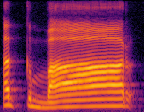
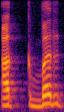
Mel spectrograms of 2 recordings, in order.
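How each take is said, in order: First: The last vowel is drawn out long. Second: The last vowel is short. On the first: The speaker calls it wrong. "यानी इनको खींचते रहते" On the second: The speaker calls it right. "अकबर की जगह"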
